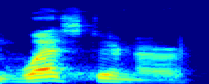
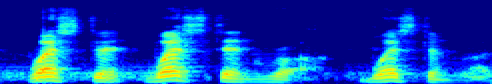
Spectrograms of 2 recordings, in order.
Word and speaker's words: Westenra: Okay, you have Arthur Holmwood, who's there's this woman Lucy Westerner, Westenra. That's how you pronounce it.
